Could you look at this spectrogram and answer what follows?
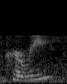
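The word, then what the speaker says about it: charis (χάρις): or the Greek, I'm sorry, is and hard to pronounce, but it's charis. That's C-H-A-R-I-S. Charis.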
